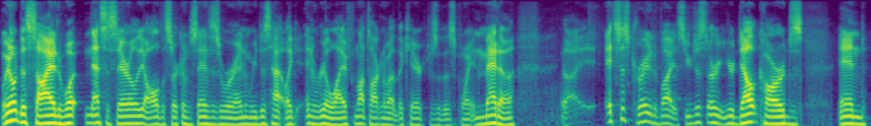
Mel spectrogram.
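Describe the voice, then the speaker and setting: On a livestream, a young man offers casual, enthusiastic film commentary, rambling, restarting sentences and talking to chat viewers. He's slightly tired, and his mid-range voice is steady, fairly bright and moderately paced, captured in a dry recording.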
